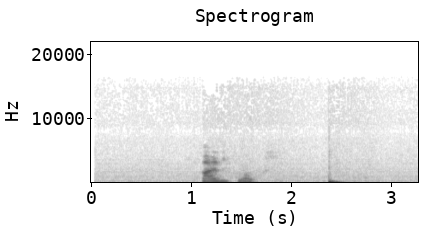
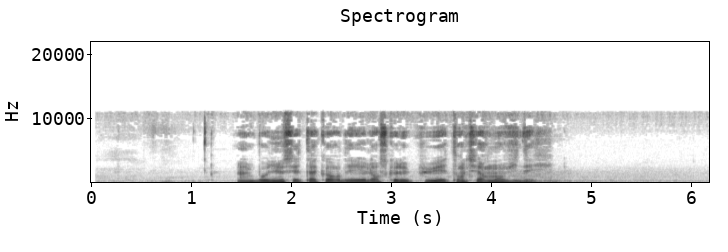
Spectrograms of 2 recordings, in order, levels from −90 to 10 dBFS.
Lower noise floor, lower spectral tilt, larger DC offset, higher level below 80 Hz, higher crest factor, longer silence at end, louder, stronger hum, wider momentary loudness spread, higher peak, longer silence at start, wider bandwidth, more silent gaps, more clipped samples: about the same, -59 dBFS vs -56 dBFS; about the same, -5.5 dB/octave vs -4.5 dB/octave; neither; about the same, -52 dBFS vs -54 dBFS; about the same, 22 dB vs 20 dB; second, 0.5 s vs 1.55 s; second, -34 LUFS vs -19 LUFS; neither; first, 27 LU vs 13 LU; second, -16 dBFS vs -2 dBFS; second, 1.1 s vs 1.45 s; first, 16.5 kHz vs 11.5 kHz; neither; neither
